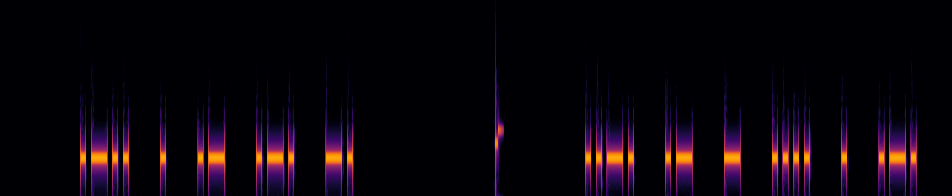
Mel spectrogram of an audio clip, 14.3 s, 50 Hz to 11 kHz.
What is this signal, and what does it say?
Morse code, heard as a keyed tone, about 15 wpm, spaced as for 11 wpm, 700 Hz. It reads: LEARN FATHER
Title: 2x Character Spacing - Top 300 Words - 15wpm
